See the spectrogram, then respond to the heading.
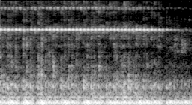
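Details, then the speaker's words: Harley Dyna Low Rider S V-twin at lumpy idle with thin steady high whistle; owner suspects it comes from the exhaust pipe, possibly pipe angle or length. "This is a little squeaking noise. Hear it? It's like a little whistle."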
